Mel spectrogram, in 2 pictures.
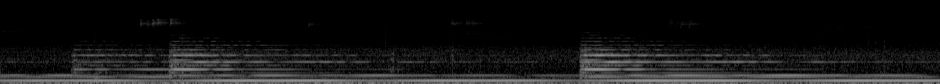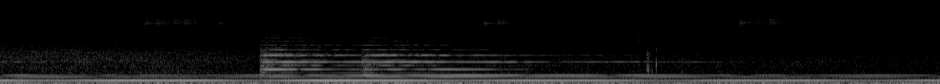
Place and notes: St.Lubentius, Dietkirchen - church bells
evening church bells of St.Lubentius basilica
(Sony PCM D50, DPA4060)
